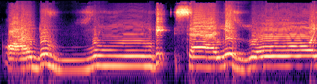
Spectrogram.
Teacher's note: جھٹکا بھی دیں گے کیونکہ حمزہ کے اوپر جزم ہے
